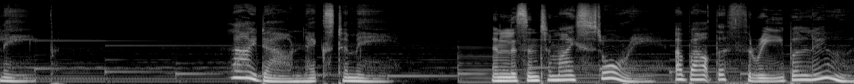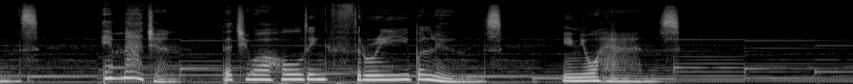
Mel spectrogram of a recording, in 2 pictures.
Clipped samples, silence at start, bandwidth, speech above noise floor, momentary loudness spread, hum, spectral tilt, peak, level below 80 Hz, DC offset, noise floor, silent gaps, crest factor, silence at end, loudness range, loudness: under 0.1%; 0 s; 19 kHz; 27 dB; 21 LU; none; -6 dB/octave; -4 dBFS; -50 dBFS; under 0.1%; -46 dBFS; none; 16 dB; 0.15 s; 5 LU; -20 LUFS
